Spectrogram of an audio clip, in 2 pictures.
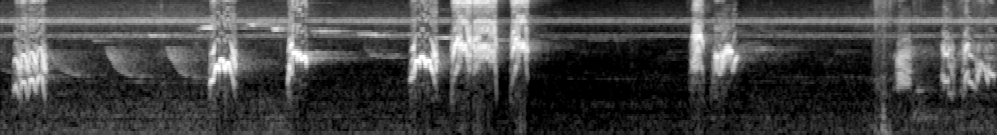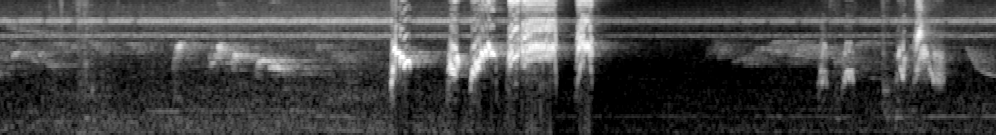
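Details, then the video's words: Red-whiskered bulbuls singing in contest style for training captive birds: loud clustered chattering bursts alternating with softer sliding whistles, several birds overlapping, under a continuous shrill insect-like tone. "Luyện chào mào hót sáng | chào mào hót đấu"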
